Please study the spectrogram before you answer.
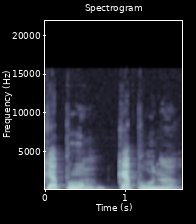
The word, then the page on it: capon: provençal; capona; capoun; capouno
